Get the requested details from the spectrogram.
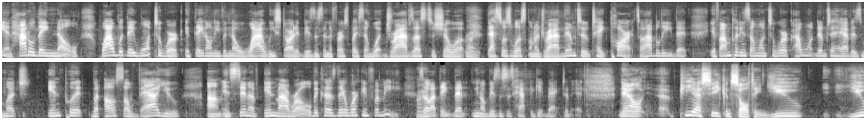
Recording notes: This and the following segments were recorded at this year’s annual JMI Small Business Leadership Conference hosted at Loews Sapphire Falls Resort .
